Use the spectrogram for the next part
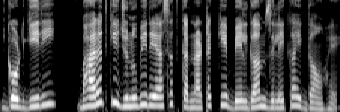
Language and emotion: Urdu, neutral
